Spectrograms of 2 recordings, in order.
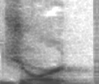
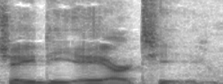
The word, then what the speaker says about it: J-DART: I prefer to think it's pronounced Jort, but his lawyer created an acronym called J-D-A-R-T, right? – Yeah, it's pronounced J-Dart.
